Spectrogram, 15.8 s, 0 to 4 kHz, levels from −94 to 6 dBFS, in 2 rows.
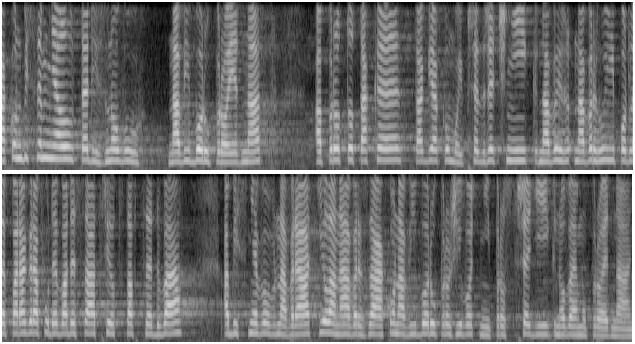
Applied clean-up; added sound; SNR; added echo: none; none; none; none.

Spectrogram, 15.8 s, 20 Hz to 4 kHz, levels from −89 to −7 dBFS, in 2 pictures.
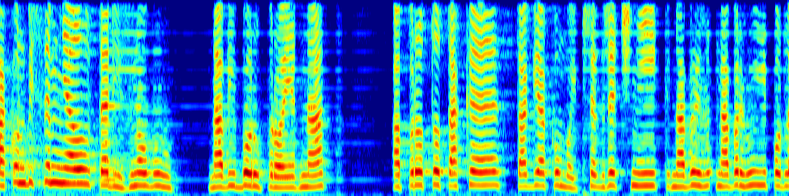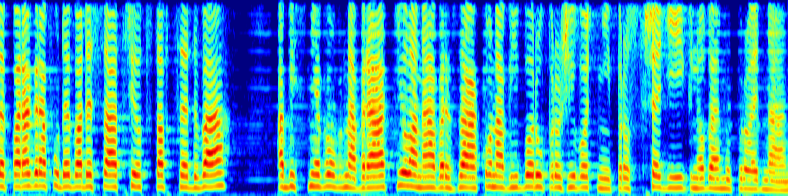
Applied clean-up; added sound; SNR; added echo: neural mask model DeepFilterNet 3.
